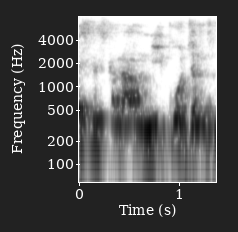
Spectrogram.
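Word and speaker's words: pnictogens: नाइट्रोजन family को हम एक और नाम देते हैं निकोजन्स। निकोजन्स, इसमें पी साइलेंट है।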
